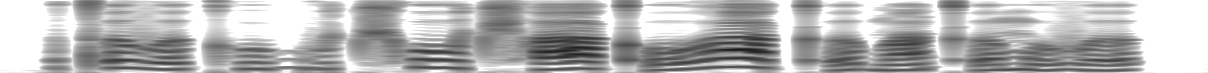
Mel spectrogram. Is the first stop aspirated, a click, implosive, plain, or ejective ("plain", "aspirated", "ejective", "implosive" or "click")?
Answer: ejective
